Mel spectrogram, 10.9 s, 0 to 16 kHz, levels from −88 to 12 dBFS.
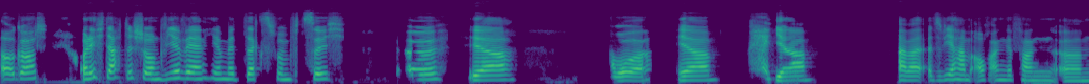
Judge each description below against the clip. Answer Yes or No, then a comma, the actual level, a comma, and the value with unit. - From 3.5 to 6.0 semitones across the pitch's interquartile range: Yes, average, 4.1 semitones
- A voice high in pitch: Yes, high, 210 Hz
